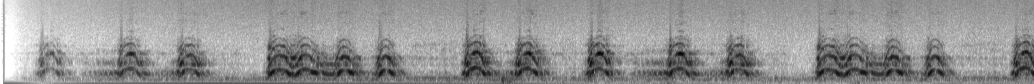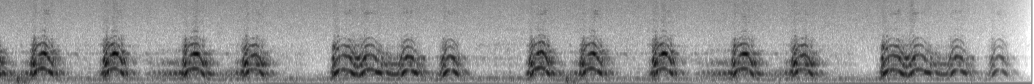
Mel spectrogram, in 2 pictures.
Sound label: dog barking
